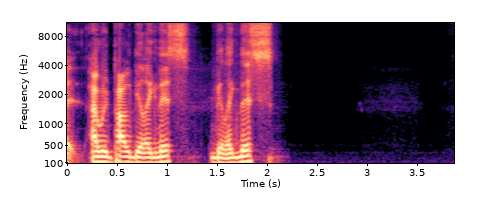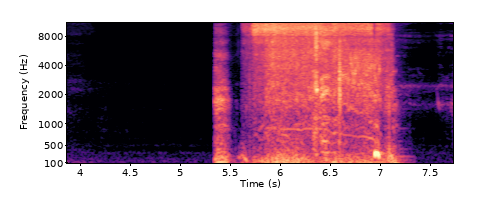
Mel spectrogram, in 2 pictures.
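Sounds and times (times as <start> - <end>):
speech: 0.0 - 2.1
person imitating a hissing snake: 5.4 - 7.2.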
